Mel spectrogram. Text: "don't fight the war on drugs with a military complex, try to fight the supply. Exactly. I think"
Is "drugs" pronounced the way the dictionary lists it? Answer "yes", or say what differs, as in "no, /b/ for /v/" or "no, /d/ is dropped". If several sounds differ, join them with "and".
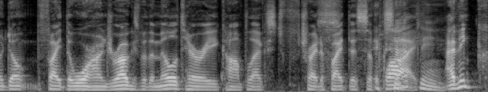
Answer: yes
